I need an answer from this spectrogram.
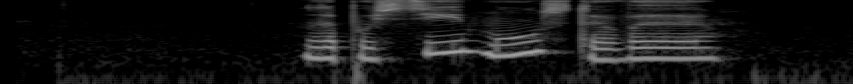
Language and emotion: Russian, sad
